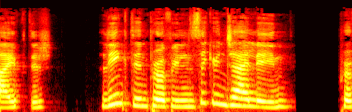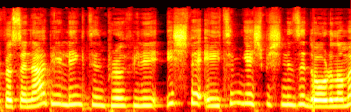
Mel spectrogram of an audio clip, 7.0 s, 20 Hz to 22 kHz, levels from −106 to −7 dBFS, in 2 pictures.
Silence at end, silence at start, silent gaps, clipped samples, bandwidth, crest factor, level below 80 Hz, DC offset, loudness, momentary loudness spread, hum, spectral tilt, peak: 0 s; 0 s; 2.96-3.37 s; under 0.1%; 17 kHz; 16 dB; -54 dBFS; under 0.1%; -17 LUFS; 10 LU; none; -2 dB/octave; -2 dBFS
